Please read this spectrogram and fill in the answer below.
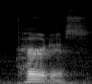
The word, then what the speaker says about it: Paradis: I really think that I can't wait for Paradis. – Yeah. – It's Paradise, but without the E. – Yeah. – So I must pronounce it Paradis, I guess.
